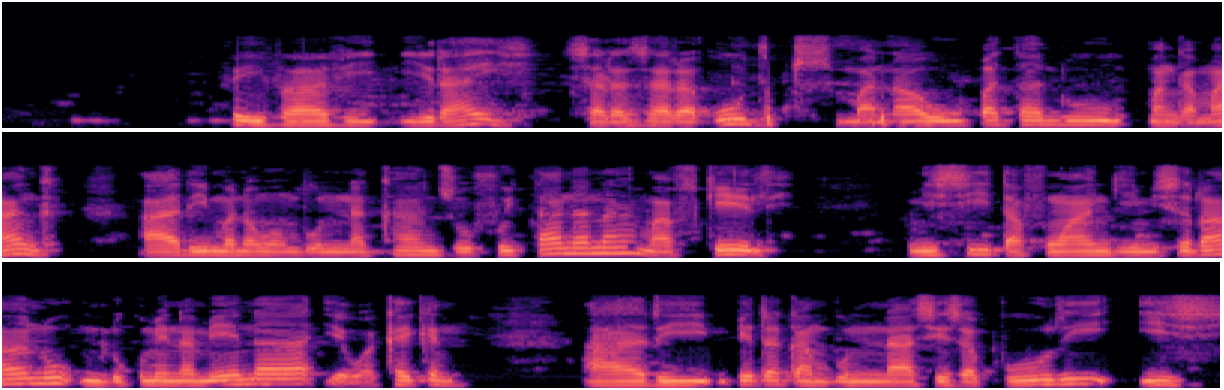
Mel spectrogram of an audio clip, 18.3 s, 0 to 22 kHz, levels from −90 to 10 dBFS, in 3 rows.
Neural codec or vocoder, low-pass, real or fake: none; 7.2 kHz; real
